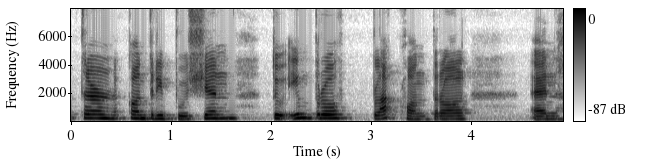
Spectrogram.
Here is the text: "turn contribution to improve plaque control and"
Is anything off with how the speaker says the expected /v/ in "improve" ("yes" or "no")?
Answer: yes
